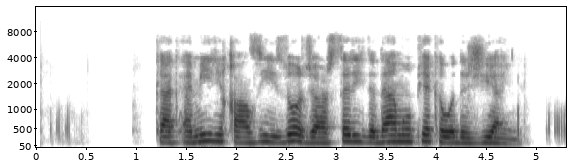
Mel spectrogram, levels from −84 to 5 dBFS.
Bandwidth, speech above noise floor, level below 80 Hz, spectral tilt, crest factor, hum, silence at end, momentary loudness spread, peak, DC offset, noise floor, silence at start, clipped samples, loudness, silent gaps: 7.6 kHz; 58 dB; -52 dBFS; -7.5 dB/octave; 14 dB; none; 0.45 s; 5 LU; 0 dBFS; under 0.1%; -72 dBFS; 1.2 s; under 0.1%; -15 LUFS; none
